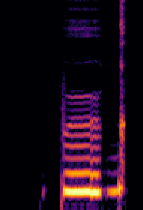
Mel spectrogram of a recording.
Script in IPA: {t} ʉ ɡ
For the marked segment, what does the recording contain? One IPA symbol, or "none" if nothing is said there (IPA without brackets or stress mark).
p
